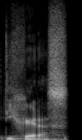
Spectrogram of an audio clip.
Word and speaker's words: tijeras: Así que estas 3 palabras dejaron de pronunciarse Mexico, chabón y tijeras y empezaron a pronunciarse México, jabón y tijeras.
